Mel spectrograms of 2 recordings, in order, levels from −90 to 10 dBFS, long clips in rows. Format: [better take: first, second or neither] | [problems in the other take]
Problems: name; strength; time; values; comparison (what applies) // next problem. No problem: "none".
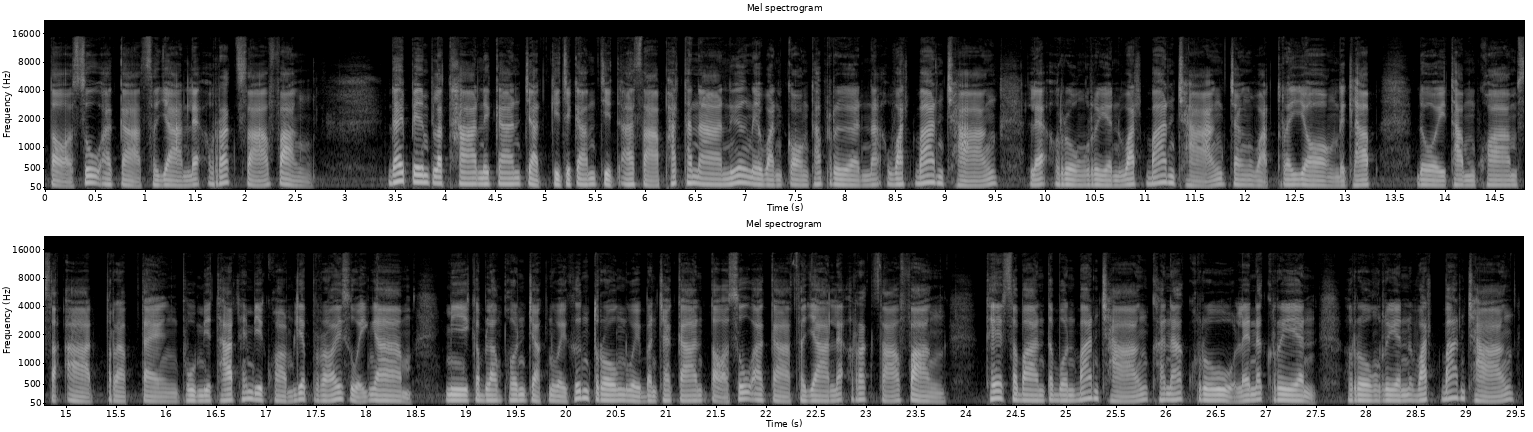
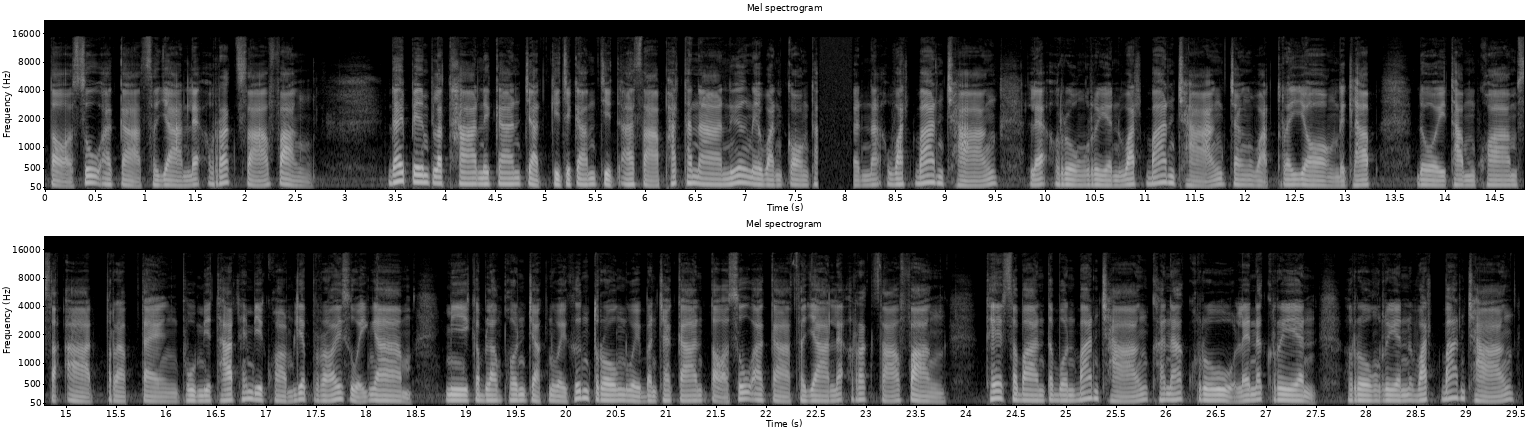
first | audio cutting out; at 7.5 s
